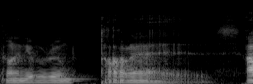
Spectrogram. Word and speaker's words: Torres: Try and pronounce Torres by doing that roll in the R thing. Torres. I couldn't do that when I first moved to Spain. Torres.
